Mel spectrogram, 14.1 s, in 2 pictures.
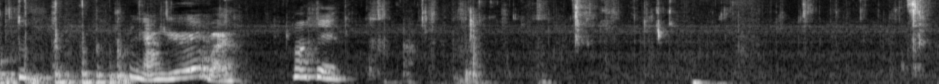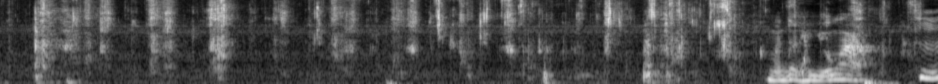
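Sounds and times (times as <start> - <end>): chewing and biting food: 2.8 - 14.0.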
